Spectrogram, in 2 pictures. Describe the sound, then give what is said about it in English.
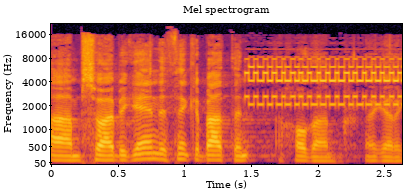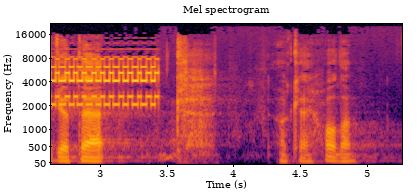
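An electronic phone alert tone for an incoming text message sounds as a bright, steady high chime lasting about two seconds while a voice keeps talking over it. “Wait, hold on. I got a text message.”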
